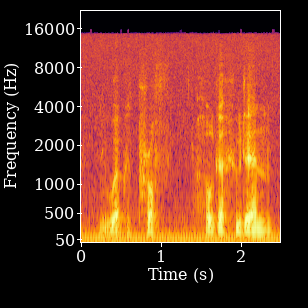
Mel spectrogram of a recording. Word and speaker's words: Hyden: Okay, now 1962, 32, you go to Sweden and Gothenburg, or Göteborg, however they pronounce it. You work with Prof. Holger Huden, spelled Hyden, That's correct.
